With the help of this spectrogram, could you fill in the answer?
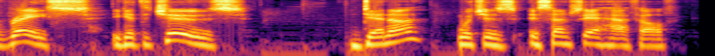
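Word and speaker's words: Daoine: So Dinna. Dinna? So you can call it Doween if you want. D-A-O. D-A-O-I-N-E. I-N-E. It's pronounced Dinna. Dinna. But people will pronounce it however they want.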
